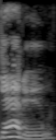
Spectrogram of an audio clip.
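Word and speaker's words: ギャル: Fashions like uljung, a Korean term meaning best face or cute face, and garu, the Japanese pronunciation of the word gal, short form for girl, an eclectic Japanese style with many, many, many variations and subcategories.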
